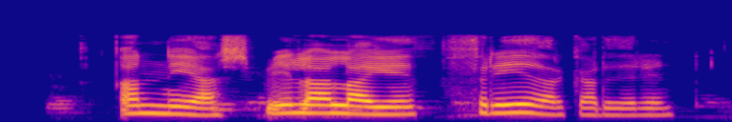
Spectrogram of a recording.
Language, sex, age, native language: Icelandic, female, 15, Icelandic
